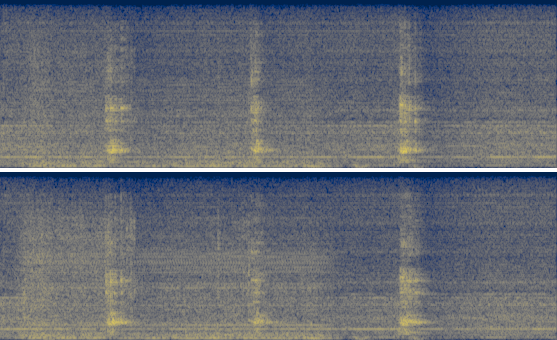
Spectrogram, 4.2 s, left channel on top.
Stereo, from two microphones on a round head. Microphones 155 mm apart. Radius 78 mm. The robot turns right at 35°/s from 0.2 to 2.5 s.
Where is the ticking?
35° right (ahead or behind), 0.5 m; by 4.1 s 35° left (ahead or behind), 0.5 m.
